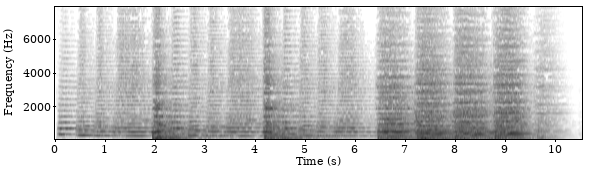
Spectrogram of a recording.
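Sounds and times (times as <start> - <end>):
piano concerto: 0.2 - 10.1.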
